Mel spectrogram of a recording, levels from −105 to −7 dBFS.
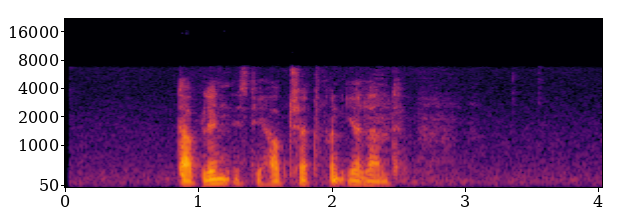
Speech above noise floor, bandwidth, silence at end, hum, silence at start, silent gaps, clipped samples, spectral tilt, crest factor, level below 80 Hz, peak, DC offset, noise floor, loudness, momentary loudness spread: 32 dB; 7 kHz; 1.5 s; none; 0.85 s; none; under 0.1%; -6.5 dB/octave; 26 dB; -60 dBFS; -10 dBFS; under 0.1%; -65 dBFS; -34 LUFS; 8 LU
